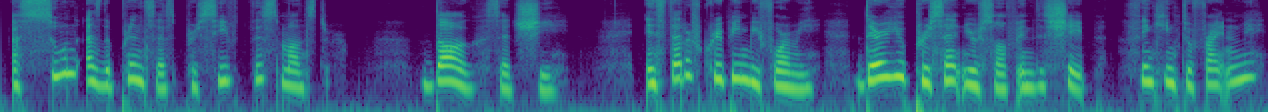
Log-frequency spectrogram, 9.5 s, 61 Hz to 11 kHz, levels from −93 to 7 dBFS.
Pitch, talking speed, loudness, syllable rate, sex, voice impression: 230 Hz, 170 wpm, -20 LUFS, 5.4 syllables/s, female, very feminine, slightly young, slightly adult-like, very thin, slightly tensed, slightly weak, slightly bright, slightly soft, clear, fluent, cute, slightly intellectual, slightly refreshing, sincere, calm, friendly, reassuring, slightly unique, elegant, sweet, kind, slightly modest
